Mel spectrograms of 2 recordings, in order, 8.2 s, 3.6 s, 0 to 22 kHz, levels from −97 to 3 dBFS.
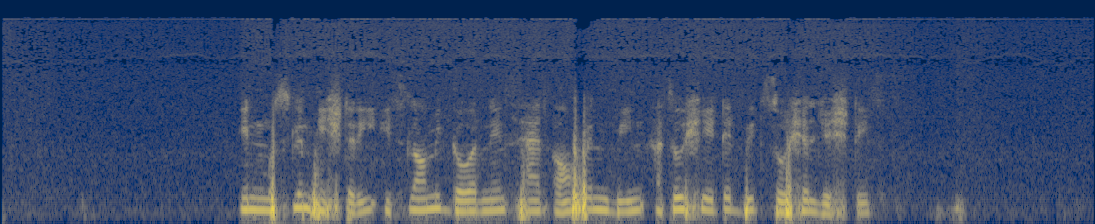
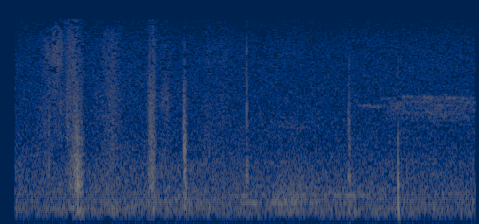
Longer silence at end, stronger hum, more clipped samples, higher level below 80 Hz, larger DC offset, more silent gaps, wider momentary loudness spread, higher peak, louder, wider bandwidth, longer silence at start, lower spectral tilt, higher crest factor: first, 1 s vs 0 s; neither; neither; first, -48 dBFS vs under -90 dBFS; neither; neither; about the same, 10 LU vs 8 LU; first, -2 dBFS vs -34 dBFS; first, -23 LUFS vs -59 LUFS; about the same, 16.5 kHz vs 16 kHz; first, 1.8 s vs 0.1 s; first, -8 dB/octave vs -3 dB/octave; about the same, 22 dB vs 26 dB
